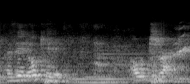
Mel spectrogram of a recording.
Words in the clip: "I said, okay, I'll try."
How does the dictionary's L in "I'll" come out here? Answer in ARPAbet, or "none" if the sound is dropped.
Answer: W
